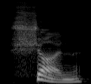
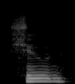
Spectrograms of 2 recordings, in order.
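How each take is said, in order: First: The vowel rhymes with fun. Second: The vowel rhymes with moon. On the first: The speaker calls it wrong. "I said shun like fun" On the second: The speaker calls it right. "Shoon like moon"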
